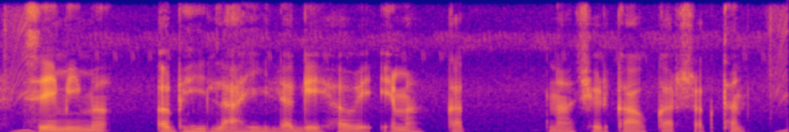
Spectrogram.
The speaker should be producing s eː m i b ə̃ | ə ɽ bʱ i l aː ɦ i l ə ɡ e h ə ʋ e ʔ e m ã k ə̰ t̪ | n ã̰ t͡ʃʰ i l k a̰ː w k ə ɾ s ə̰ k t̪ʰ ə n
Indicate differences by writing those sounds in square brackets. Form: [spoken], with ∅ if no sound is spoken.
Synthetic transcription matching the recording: s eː m i [m] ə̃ | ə [∅] bʱ i l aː ɦ i l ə ɡ e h ə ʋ e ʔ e m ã k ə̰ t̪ | n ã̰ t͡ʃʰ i [ɽ] k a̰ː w k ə ɾ s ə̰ k t̪ʰ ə n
